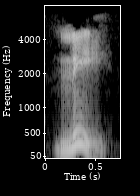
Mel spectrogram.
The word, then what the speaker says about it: knee: sir it's just that sometimes i'm silent so i do nothing but sit there give me some examples knight knee knife knock knock who's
